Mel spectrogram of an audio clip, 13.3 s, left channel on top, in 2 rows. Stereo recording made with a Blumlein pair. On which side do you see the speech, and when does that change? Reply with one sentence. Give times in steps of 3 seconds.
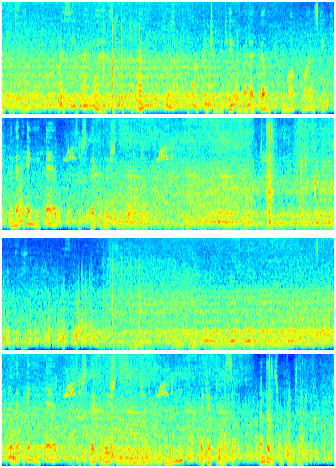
You can hear the speech on the left from 0 s, in the centre from 6 s and on the right from 9 s.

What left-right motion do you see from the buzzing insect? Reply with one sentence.
In this clip you hear the buzzing insect go right and come back.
